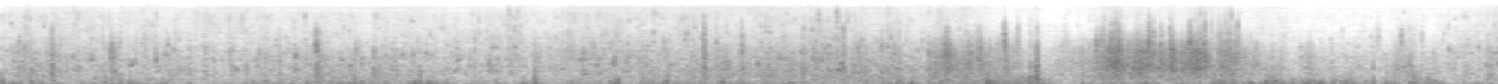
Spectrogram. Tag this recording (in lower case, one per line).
kayak
vehicle
kayak rowing
wind
water vehicle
